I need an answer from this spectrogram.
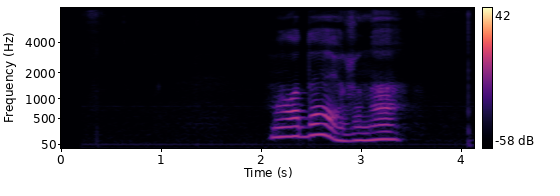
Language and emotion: Russian, sad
